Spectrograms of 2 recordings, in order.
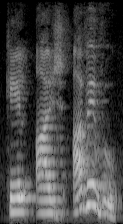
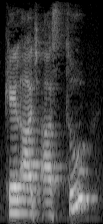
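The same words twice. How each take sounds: First: Slow, careful "Quel âge avez-vous?" with vous; formal French question. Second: Slow "Quel âge as-tu?" with a rising end; informal French question. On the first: Teacher modelling the respectful form for students, slow and clear. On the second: Teacher modelling the informal form for students, slow and rising. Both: Shown as a demonstration. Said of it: "Non-respective, respective".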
